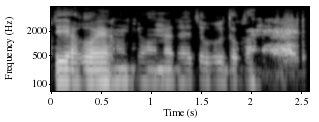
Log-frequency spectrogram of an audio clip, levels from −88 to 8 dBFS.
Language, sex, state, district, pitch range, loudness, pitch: Hindi, male, Bihar, Gaya, 115-120 Hz, -20 LUFS, 115 Hz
